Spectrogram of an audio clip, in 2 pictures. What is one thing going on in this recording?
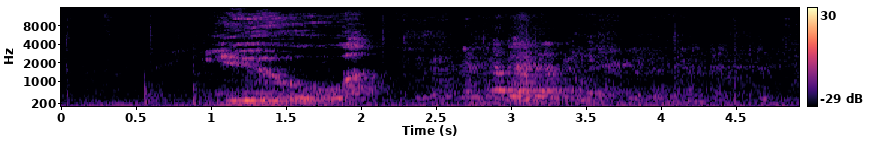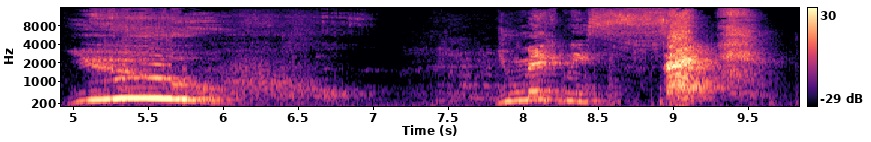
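A young man shouts loudly and dramatically.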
